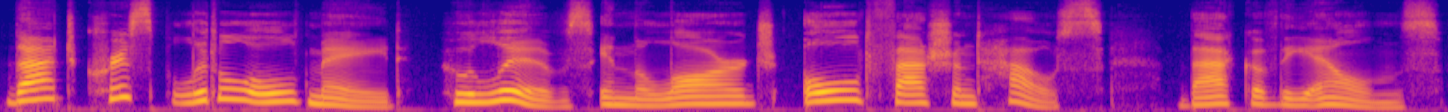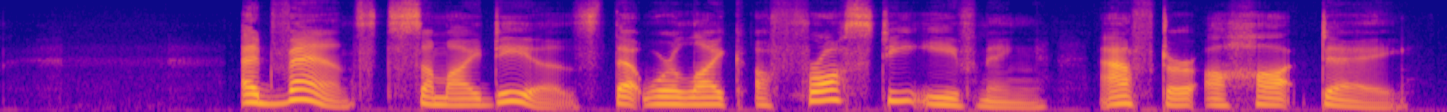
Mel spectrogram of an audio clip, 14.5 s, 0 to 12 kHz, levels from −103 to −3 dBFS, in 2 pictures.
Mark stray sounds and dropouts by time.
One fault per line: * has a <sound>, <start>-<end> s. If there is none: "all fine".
all fine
